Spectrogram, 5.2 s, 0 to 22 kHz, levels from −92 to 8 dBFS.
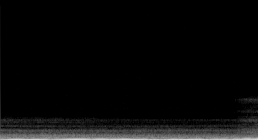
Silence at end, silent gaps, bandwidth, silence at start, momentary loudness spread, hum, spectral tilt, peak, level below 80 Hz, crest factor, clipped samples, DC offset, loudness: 0 s; none; 1.1 kHz; 0 s; 6 LU; none; -14.5 dB/octave; -4 dBFS; -16 dBFS; 10 dB; under 0.1%; under 0.1%; -16 LUFS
